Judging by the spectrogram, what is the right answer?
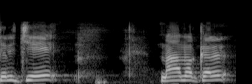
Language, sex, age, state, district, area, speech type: Tamil, male, 60+, Tamil Nadu, Mayiladuthurai, urban, spontaneous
